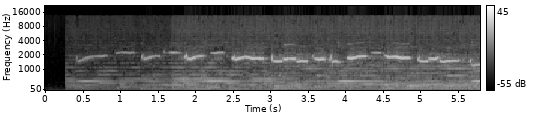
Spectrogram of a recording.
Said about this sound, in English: A dude whistling.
